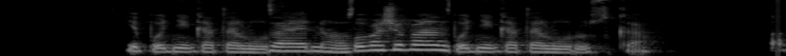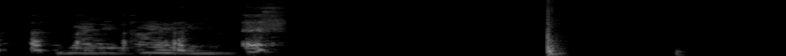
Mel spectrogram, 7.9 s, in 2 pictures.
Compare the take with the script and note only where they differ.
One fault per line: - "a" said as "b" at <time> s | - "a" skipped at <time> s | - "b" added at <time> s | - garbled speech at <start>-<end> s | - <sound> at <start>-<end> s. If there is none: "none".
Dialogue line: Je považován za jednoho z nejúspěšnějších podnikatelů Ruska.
- "považován" said as "podnikatelů" at 0.7 s
- "nejúspěšnějších" said as "považován" at 1.7 s
- laugh at 3.8-5.4 s
- thud at 6.7-6.8 s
